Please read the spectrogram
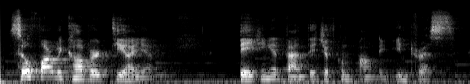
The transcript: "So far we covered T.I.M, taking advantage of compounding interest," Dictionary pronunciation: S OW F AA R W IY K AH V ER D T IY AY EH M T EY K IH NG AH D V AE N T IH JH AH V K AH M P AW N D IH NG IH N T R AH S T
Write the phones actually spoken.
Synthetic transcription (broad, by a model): S OW F AA R W IY K AH V ER D T IY AY EH M T EY K IH NG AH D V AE N T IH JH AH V K AH M P AW N D IH NG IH N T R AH S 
